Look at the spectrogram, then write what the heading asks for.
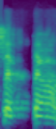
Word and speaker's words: Satta: I think It is Satta only. There's a double ta, na?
